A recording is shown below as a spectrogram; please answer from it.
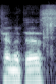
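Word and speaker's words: tinnitus: Um, so I kind of got there ahead of him and realized it is pronounced tinitus and it is and those are the reasons why there's no actual inflammation going on in anything in your ears.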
